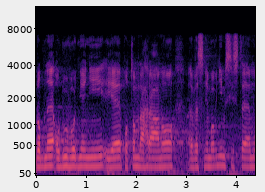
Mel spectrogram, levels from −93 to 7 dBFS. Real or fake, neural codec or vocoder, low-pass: real; none; 7.2 kHz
